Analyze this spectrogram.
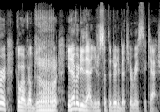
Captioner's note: rolls tongue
